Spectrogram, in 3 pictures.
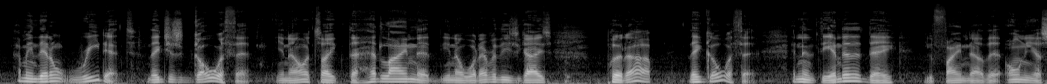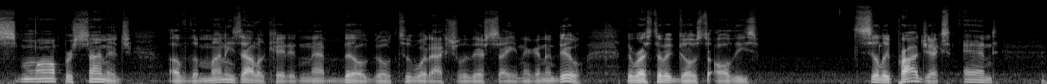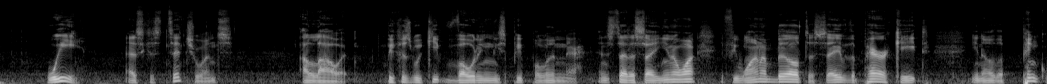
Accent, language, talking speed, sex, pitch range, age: American, English, 200 wpm, male, 80-110 Hz, 50-69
